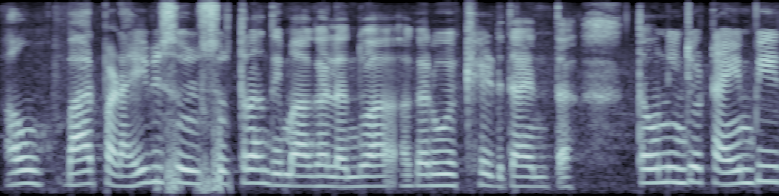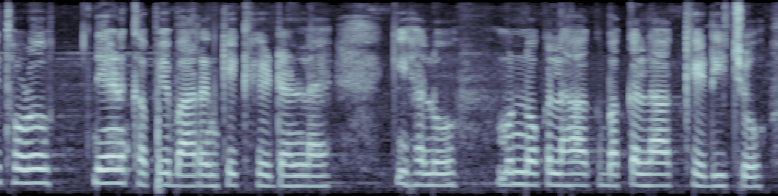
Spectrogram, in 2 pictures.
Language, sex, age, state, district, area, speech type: Sindhi, female, 45-60, Delhi, South Delhi, urban, spontaneous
